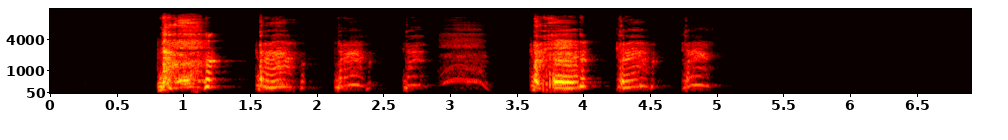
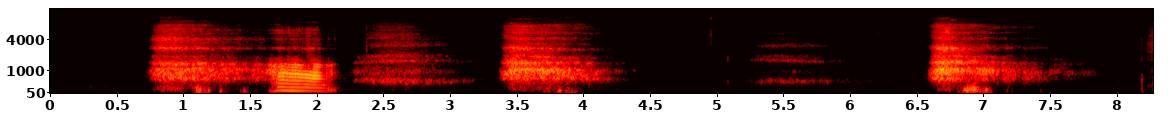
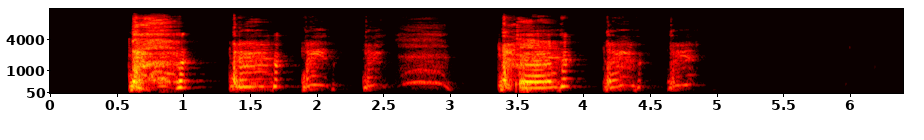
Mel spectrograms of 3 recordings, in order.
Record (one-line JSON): {"cough_length": "6.9 s", "cough_amplitude": 27500, "cough_signal_mean_std_ratio": 0.36, "exhalation_length": "8.3 s", "exhalation_amplitude": 11602, "exhalation_signal_mean_std_ratio": 0.44, "three_cough_length": "6.4 s", "three_cough_amplitude": 27250, "three_cough_signal_mean_std_ratio": 0.4, "survey_phase": "beta (2021-08-13 to 2022-03-07)", "age": "65+", "gender": "Female", "wearing_mask": "No", "symptom_cough_any": true, "symptom_new_continuous_cough": true, "symptom_runny_or_blocked_nose": true, "symptom_sore_throat": true, "symptom_diarrhoea": true, "symptom_headache": true, "smoker_status": "Never smoked", "respiratory_condition_asthma": false, "respiratory_condition_other": false, "recruitment_source": "Test and Trace", "submission_delay": "1 day", "covid_test_result": "Positive", "covid_test_method": "LFT"}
